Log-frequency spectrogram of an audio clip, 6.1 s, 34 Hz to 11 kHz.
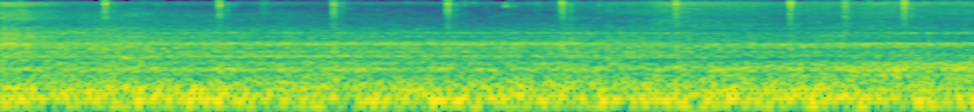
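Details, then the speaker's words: Chinese diesel heater, about 2000 hours, after service with new motor bearings and a new exhaust muffler, recorded outside, running on low setting: steady soft low hum with a faint light tick about every 0.7 s; normal quiet running. "Outside, I've got a little clip of the audio here. So this is it currently running on low."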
